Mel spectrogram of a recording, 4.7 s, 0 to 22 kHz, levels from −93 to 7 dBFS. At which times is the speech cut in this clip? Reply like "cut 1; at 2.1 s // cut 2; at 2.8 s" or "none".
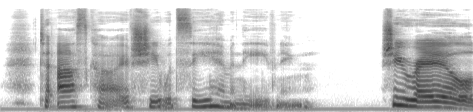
cut 1; at 3.7 s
